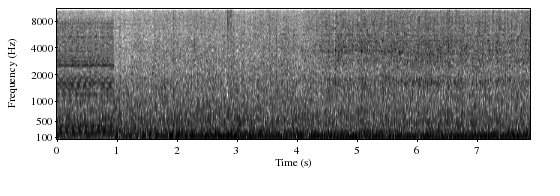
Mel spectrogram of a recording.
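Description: A diesel log skidder engine rumbles.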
